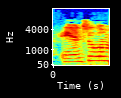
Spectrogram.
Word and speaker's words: Angela: Yeah, Angela Myers. It's at Angela, A-N-G-E-L-A, Myers, M-A-I-E-R-S, all one word.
